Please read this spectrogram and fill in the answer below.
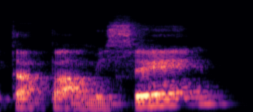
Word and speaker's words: tapaamiseen: When you are not afraid of pronouncing 3 vowels, you will pronounce the correct number of vowels very easily, tapaamiseen.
